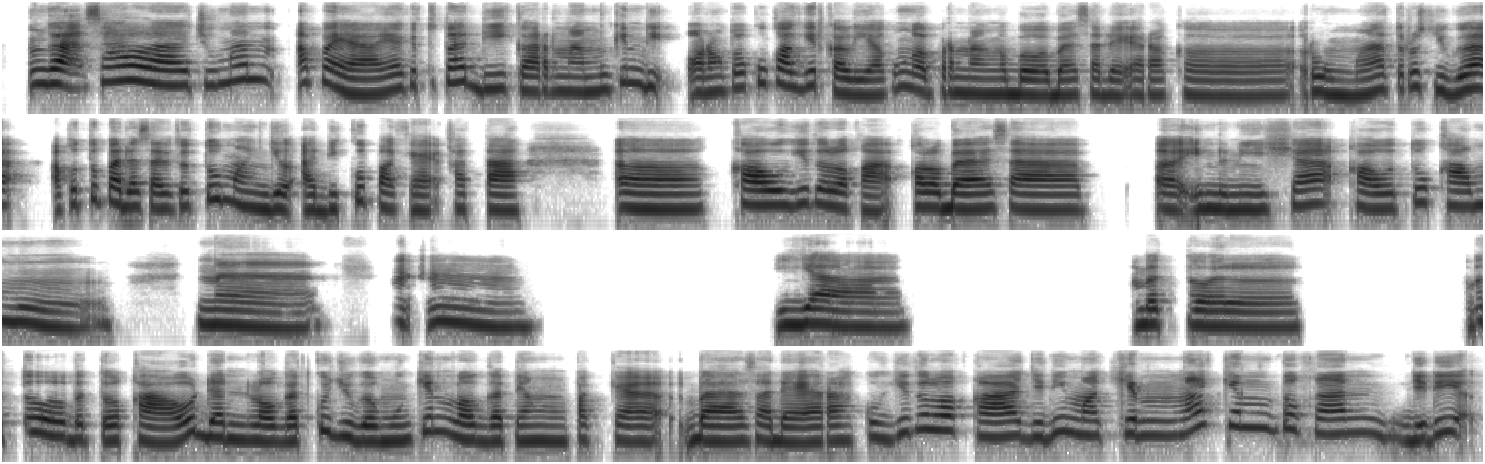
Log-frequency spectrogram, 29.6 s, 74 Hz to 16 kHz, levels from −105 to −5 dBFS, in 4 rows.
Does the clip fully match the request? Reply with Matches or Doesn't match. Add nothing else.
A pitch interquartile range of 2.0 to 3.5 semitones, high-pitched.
Doesn't match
